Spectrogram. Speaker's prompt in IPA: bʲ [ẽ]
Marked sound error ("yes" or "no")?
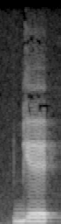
yes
